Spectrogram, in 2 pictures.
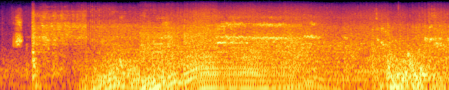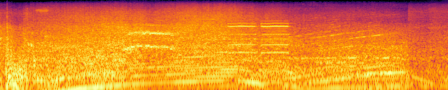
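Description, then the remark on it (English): A car engine revs hard as a woman drives off in a man's car that she took, tires squealing and skidding loudly in long rising and falling screeches, with no voices. “That woman, she took my car.”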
